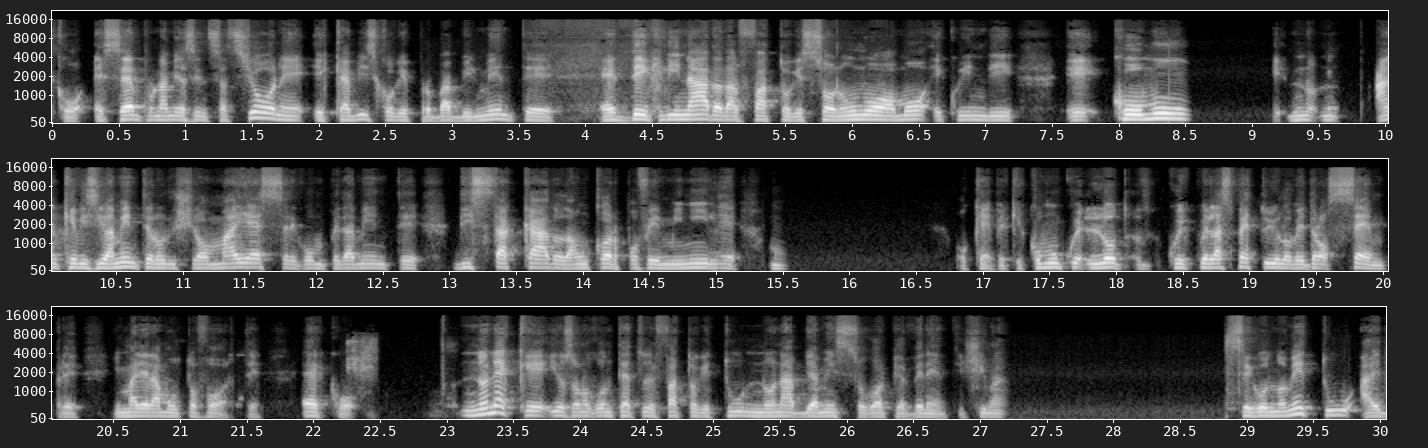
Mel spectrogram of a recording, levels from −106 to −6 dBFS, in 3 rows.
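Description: At 8.35 s a short concealed packet loss leaves a brief smear of about 20 ms. The receiver bridged the missing audio by extending the preceding sound and blending back. Unlike a dropout, nothing goes quiet and the flow continues almost intact.

From 8.45 to 9.17 s comes a long network dropout, likely from audio failing to arrive. About 700 ms is lost: the last sound trails off and roughly 610 ms of silence follows before the sound resumes further on, with the lost part gone.

Between 14.95 and 15.37 s, repeated packet loss gives a choppy, robotic texture. Five separate gaps, none longer than 20 ms, are each patched in turn, so about a quarter of that stretch is filled-in sound. The tiny holes recur rather than forming one silence.

A second long network dropout runs from 15.43 to 16.59 s, likely another stall in delivery. About 1.14 s is missing and roughly 1.04 s of it is silent after a brief fading tail.

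The third, from 27.13 to 28.85 s, also likely comes from audio not arriving. It loses about 1.7 s, and about 0.84 s of that is silence after a long decaying continuation.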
